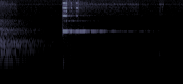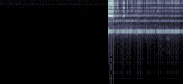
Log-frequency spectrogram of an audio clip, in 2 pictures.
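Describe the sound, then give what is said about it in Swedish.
A sonar-style ping ringtone plays from a phone: a faint, short ping, several seconds of silence, then a loud, bright ping that rings on and slowly fades. “Alltså det här är ju ljudet av en sån här sonar.”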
